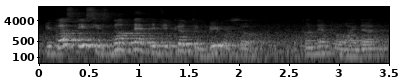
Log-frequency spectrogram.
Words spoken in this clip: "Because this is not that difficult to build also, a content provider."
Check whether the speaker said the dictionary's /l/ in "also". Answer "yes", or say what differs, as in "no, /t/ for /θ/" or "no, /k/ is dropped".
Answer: no, /l/ is dropped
